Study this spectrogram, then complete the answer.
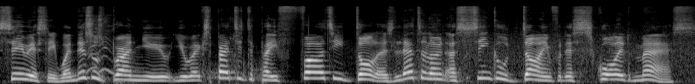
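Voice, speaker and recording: With hardly any pauses, a man with an English accent talks at a high pitch over noticeable background noise. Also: lively intonation, moderate pace. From England. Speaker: video game reviewer. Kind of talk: scripted review narration.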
